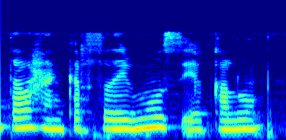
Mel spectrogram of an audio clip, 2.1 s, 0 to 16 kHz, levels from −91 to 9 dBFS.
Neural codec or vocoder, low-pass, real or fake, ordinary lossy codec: none; 7.2 kHz; real; none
